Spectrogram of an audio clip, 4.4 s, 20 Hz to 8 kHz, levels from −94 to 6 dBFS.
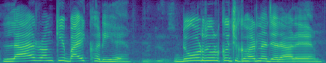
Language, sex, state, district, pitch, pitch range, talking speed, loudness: Hindi, female, West Bengal, Alipurduar, 290 Hz, 225-345 Hz, 190 wpm, -14 LUFS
